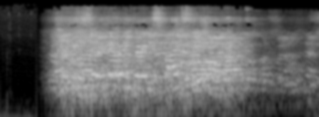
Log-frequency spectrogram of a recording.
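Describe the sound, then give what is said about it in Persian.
Dense crowd chatter of customers and workers at lunchtime in the Kabul Social restaurant in Sydney, which serves Afghan food cooked by Afghan women; many overlapping voices talk at once, fairly steady, with a brief quiet start before the hubbub rises and fades slightly near the end. “این صدای مشتریان و کارگران در وقت نان چاشت در رستوران کابل سوشل در سیدنی است کارگران شهر برای سفارش غذاهای با طعم افغانی پخته شده توسط زنان افغان در مقابل رستوران کابل سوشل صف بستند.”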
